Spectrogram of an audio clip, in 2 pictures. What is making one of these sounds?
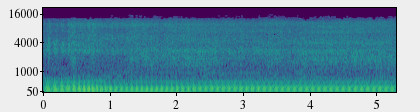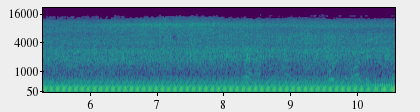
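Water hoses spray and hiss outdoors.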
